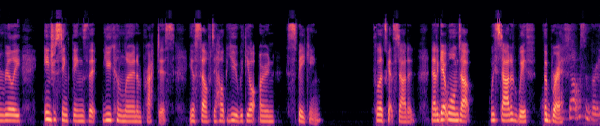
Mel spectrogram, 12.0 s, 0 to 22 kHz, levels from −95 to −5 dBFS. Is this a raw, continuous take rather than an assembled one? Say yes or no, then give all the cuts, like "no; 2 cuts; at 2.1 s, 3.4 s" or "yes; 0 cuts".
yes; 0 cuts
